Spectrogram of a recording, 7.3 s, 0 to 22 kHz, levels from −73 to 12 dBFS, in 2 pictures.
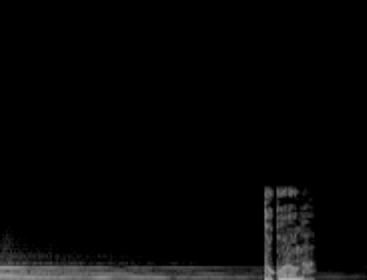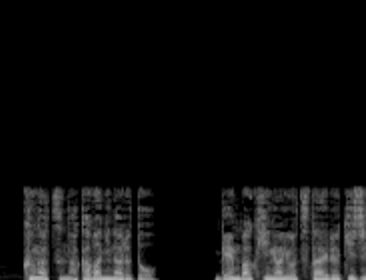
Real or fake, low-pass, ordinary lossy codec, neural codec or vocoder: real; 7.2 kHz; none; none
